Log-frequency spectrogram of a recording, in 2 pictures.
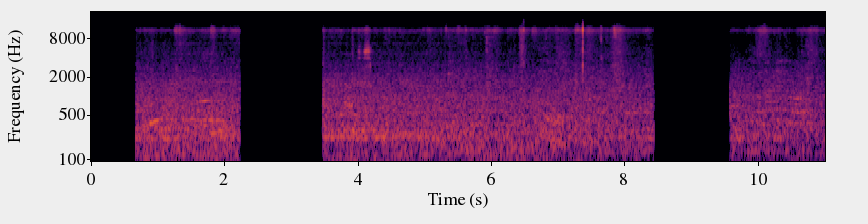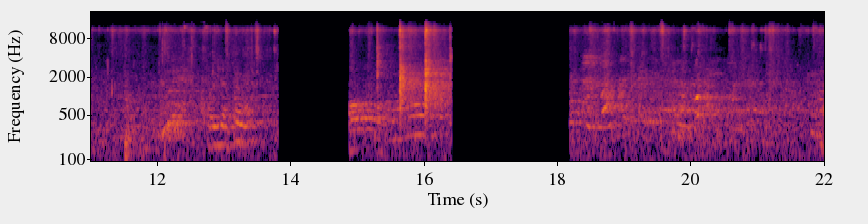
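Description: Young women laugh close by.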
